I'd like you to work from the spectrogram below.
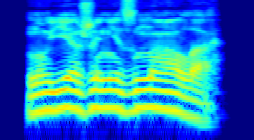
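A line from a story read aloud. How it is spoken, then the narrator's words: Dejected, defensive voice. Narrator (Russian): упавшим голосом попыталась оправдаться девушка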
